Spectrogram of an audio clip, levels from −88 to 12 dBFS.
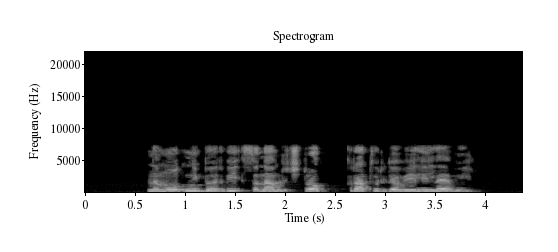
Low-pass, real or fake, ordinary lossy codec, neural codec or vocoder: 7.2 kHz; real; none; none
